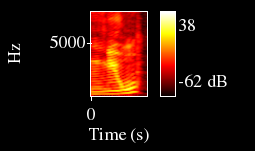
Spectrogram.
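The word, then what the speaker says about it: know: form हो जाता है न्यू एंड थर्ड फॉर्म हो जाते है नोन ठीक है नो न्यू नोन नो न्यू नोन इसका के साइलेंट होता है नो नहीं पढ़ेंगे नो पेंगे नो न्यू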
